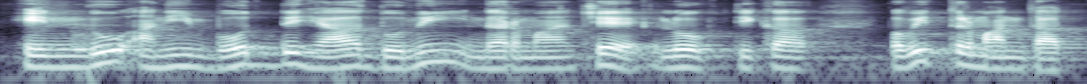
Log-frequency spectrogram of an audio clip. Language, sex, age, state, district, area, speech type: Goan Konkani, male, 18-30, Goa, Murmgao, rural, read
